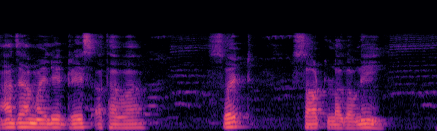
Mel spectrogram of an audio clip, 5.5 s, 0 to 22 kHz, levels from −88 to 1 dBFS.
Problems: continuous background conversations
